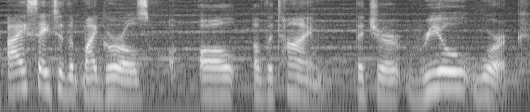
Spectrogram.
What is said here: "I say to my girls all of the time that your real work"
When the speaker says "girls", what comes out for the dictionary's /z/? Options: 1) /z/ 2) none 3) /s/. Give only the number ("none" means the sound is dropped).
1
